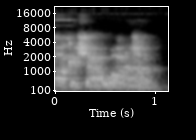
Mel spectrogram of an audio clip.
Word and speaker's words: Waukesha: Waukesha.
